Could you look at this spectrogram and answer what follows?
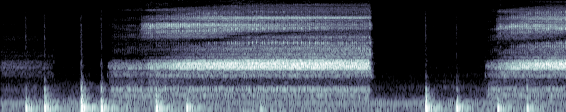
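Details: Wild barn owl at a nest camera in Israel, trying to attract a female: long harsh hissing screeches of about two and a half seconds, broken by a pause, with knocks and thumps from the nest box.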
